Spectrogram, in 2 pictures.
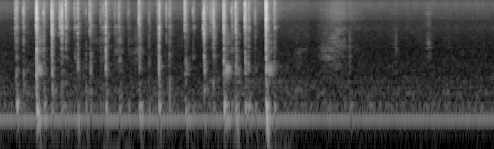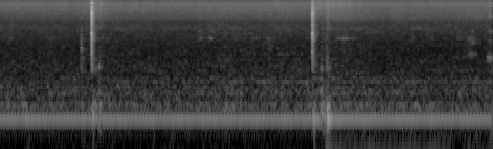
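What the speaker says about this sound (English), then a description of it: "So say I am typing my paragraph here." Fast keystrokes clatter on a computer keyboard for a few seconds, then stop, leaving a low steady hum with a couple of isolated key taps.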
